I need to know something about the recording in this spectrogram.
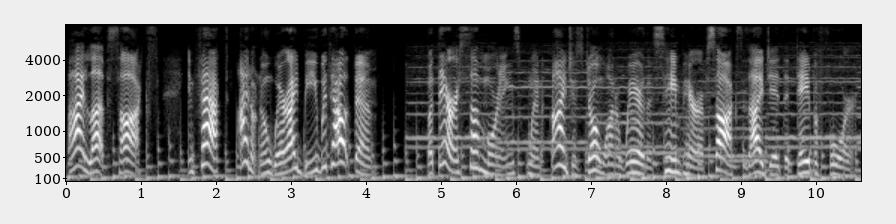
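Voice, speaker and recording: A woman playing an earnest, prim investigative podcast host, narrating and interviewing in a measured, composed way. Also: medium pitch, lively intonation, sharp tone, soft background music. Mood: scripted ad cheer. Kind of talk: scripted true-crime parody narration.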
